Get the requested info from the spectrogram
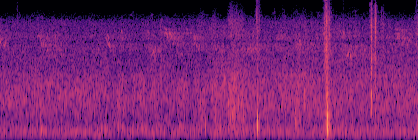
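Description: Sharp crack of a cricket bat striking the ball about three seconds in, with a lighter knock just before it and two faint knocks soon after, over steady outdoor background noise.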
